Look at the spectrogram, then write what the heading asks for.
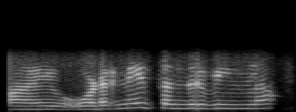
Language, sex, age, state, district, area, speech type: Tamil, female, 18-30, Tamil Nadu, Tirunelveli, rural, conversation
